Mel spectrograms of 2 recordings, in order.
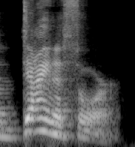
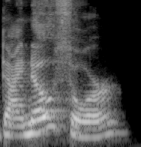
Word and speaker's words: dinosaur: there okay or uh dinosaur it's not dinosaur or dinosaur it's dinosaur okay so that's one way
